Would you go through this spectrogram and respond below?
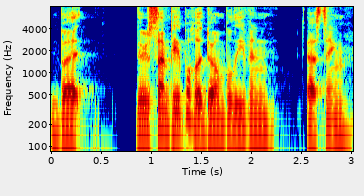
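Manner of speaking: voice breaks on the words. Speaker talking about testing in his videos, voice cracking. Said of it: "my voice just like cracked right there".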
